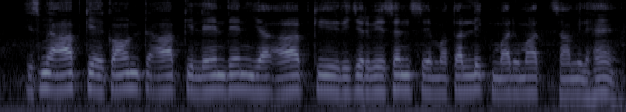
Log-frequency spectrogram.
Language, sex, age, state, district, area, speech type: Urdu, male, 45-60, Bihar, Saharsa, rural, read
